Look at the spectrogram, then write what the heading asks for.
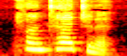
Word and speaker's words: Plantagenet: I looked up that name because I didn't know how to pronounce it, and this is what Google said how to pronounce it. Plantagenet.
